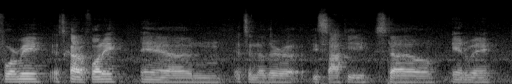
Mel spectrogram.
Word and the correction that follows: isekai: Isekai. – There we go. Yeah, I've been saying it wrong for a while.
